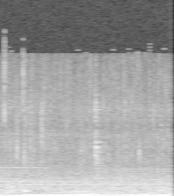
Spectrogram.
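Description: Steady rain falls on a surface, a dense, continuous patter of drops at an even level throughout, with no voices.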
